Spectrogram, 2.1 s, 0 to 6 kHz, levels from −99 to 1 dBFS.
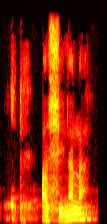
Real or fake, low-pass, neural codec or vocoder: real; 5.4 kHz; none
